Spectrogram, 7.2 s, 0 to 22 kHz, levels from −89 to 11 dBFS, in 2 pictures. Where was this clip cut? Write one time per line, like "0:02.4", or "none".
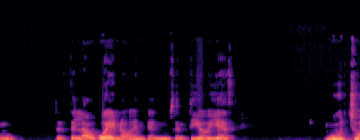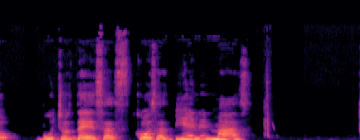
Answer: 0:03.9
